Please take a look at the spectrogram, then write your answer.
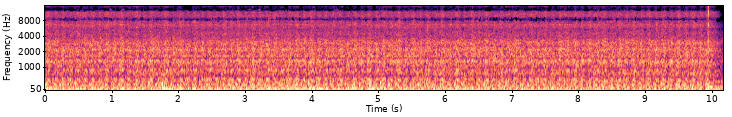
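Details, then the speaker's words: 1988 VW Polo MK2 Breadvan, cranking after refitting the cleaned, emptied carburettor: starter churns steadily about two turns a second for ten seconds without catching; fuel has not yet been pumped up to the carb. "So we'll just turn it over and see what happens. Carburetor was empty because I cleaned everything out on it, so it's going to take a while."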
